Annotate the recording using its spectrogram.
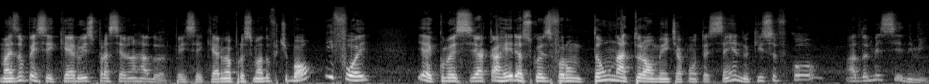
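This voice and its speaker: This man talks at a very fast pace, his fairly high pitch carried by lively intonation. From Santos, São Paulo state, Brazil. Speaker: sports narrator, former field reporter. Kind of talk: casual chat.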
